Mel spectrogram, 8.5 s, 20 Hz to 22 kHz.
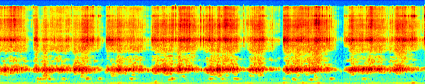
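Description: Long fingernails tap on the rim and sides of a medium glass jar partly filled with dried mung beans. The result is a quiet, bright, crackly rattling with a steady tone around 700 Hz, coming in several bursts separated by brief pauses.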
